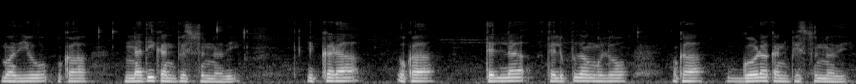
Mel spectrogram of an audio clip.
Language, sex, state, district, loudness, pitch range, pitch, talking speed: Telugu, male, Telangana, Hyderabad, -17 LUFS, 140-150 Hz, 145 Hz, 85 wpm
